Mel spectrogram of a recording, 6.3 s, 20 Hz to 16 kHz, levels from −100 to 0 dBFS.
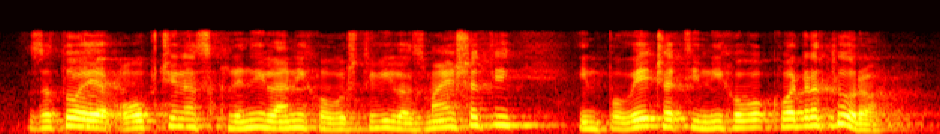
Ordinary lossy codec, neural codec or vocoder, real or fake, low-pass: none; codec, 16 kHz, 4 kbps, FunCodec, trained on Chinese and English, 50 frames a second; fake; 7.2 kHz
